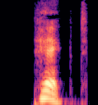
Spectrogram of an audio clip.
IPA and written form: pˈɪkt (picked)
